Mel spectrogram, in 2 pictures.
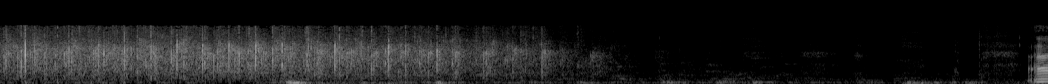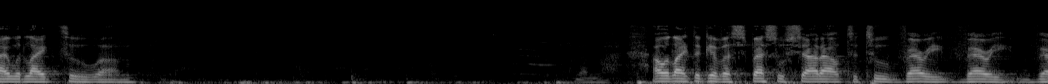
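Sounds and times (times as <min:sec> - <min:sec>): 
audience applause for veterans: 0:00.0 - 0:06.4
speech: 0:10.4 - 0:11.9, 0:17.0 - 0:20.9.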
